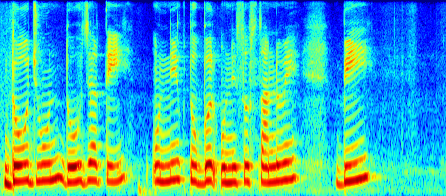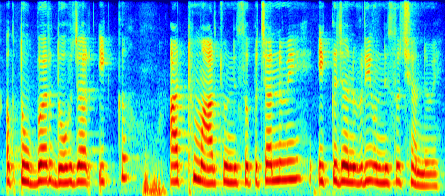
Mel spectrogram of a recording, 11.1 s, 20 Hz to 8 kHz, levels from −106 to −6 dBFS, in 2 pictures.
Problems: background sounds at intervals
